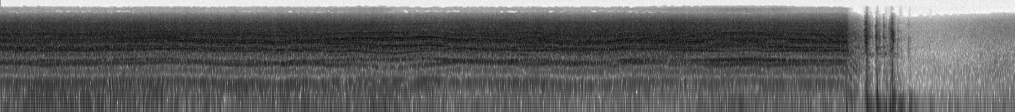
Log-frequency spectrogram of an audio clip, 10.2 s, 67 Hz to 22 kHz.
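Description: FPV quadcopter's electric motors and propellers whining, the pitch wavering with the throttle. About 8.5 s in the whine cuts off with a few sharp knocks as the drone comes down on the road, leaving faint wind noise.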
